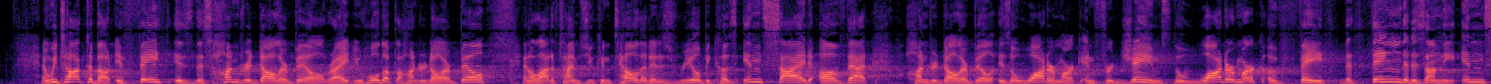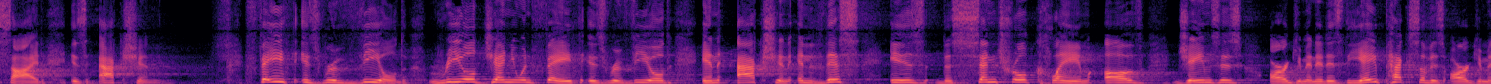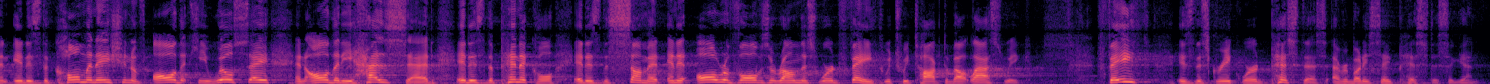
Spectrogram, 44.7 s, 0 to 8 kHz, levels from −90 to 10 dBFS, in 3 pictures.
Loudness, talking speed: -26 LUFS, 170 wpm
